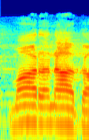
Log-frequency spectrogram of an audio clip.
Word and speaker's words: Maranatha: In Greek it is pronounced as Maranatha or maybe in Aramaic.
